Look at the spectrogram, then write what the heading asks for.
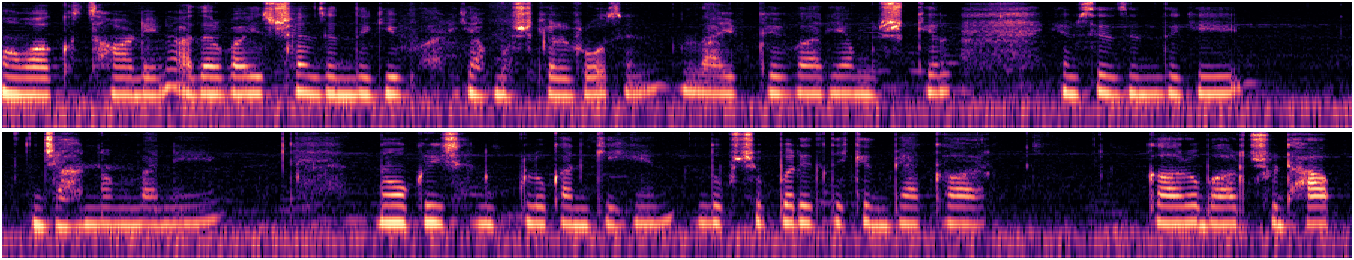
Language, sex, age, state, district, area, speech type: Kashmiri, female, 18-30, Jammu and Kashmir, Srinagar, rural, spontaneous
